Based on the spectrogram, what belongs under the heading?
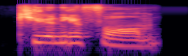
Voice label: "cuneiform", Indian

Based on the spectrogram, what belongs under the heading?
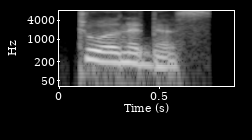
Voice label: "tournedos", Indian

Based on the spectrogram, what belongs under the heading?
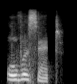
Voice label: "overset", Indian

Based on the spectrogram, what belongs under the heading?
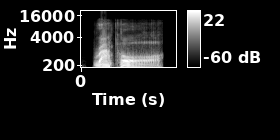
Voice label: "rapport", British

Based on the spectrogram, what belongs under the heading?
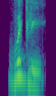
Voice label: "wiggly", Indian

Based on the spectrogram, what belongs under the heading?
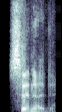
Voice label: "synod", American

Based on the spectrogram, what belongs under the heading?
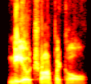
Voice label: "neotropical", American

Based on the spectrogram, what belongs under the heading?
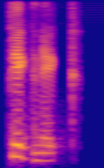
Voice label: "picnic", Indian; Dictionary

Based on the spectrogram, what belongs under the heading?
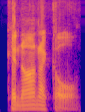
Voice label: "canonical", American

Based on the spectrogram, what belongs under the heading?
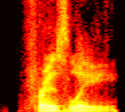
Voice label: "frizzly", American

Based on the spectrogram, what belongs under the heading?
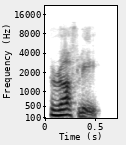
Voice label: "roughly", Indian

